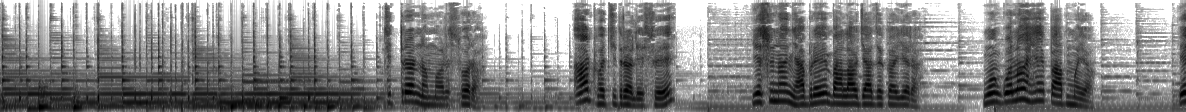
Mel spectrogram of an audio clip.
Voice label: good news newari balami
